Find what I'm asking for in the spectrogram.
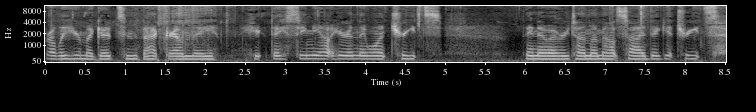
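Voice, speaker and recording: A woman at medium pitch, moderate pace, and monotone, flat intonation. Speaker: scout leader and hiker. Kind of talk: tutorial. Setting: outdoors.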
